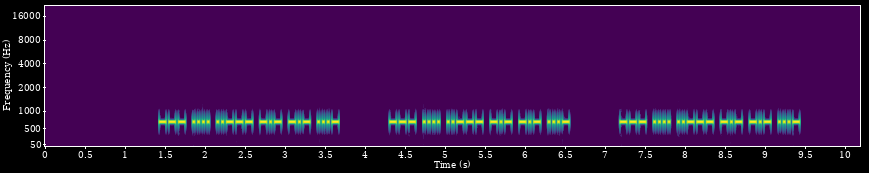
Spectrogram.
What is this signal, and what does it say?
Morse code, heard as a keyed tone, about 37 wpm, 700 Hz. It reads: OH2KKV OH2KKV OH2KKV
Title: DXCC-100 Call Signs - 6 Characters - Repeated 3x - 40wpm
